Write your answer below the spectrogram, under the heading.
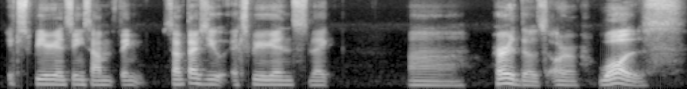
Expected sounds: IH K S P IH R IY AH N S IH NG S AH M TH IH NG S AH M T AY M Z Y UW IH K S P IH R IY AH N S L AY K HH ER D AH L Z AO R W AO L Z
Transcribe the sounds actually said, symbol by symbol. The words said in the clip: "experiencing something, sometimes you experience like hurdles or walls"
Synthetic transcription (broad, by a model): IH K S P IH R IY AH N S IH NG S AH M TH IH NG S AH M T AY M S Y UW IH K S P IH R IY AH N S L AY K HH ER D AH L S AO R W AO L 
